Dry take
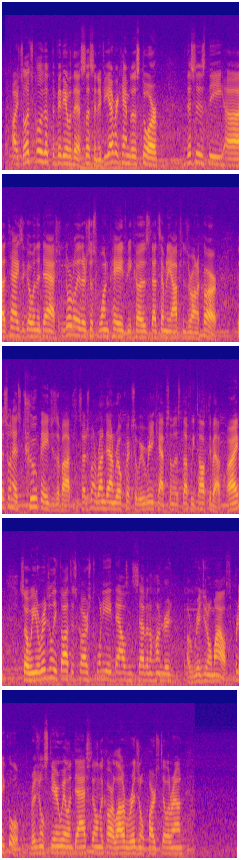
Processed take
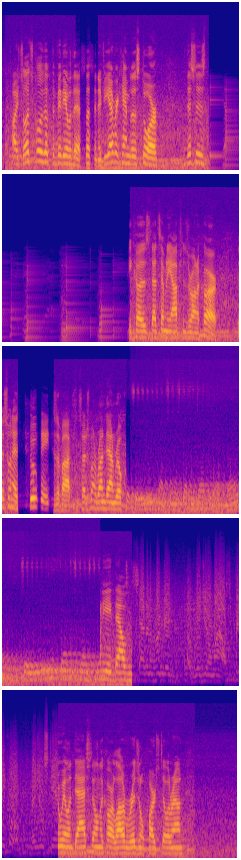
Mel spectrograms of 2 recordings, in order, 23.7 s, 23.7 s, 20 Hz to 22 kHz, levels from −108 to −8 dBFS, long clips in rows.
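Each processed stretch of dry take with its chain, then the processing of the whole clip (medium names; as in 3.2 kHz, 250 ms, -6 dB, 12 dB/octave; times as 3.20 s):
1.47–1.92 s: low-pass 2 kHz 6 dB/octave + gate -32 dBFS, range -17 dB
4.13–7.30 s: steep low-pass 3.3 kHz 48 dB/octave + inverted gate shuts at -25 dBFS, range -37 dB + feedback comb 72 Hz, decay 1.3 s, mix 90%
9.80–10.52 s: cabinet simulation 330–5400 Hz, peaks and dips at 350 Hz +10 dB, 1.4 kHz -10 dB, 2.6 kHz +9 dB, 3.8 kHz -7 dB + upward expansion 2.5:1, over -45 dBFS
11.95–16.19 s: Chebyshev band-stop 410–7300 Hz, order 3 + compression 16:1, threshold -38 dBFS + bit-crushed delay 95 ms, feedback 80%, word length 11-bit, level -5 dB
16.82–20.09 s: comb 6.7 ms, depth 43% + valve stage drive 43 dB, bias 0.55 + band-pass filter 3.2 kHz, Q 0.92
whole clip: none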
